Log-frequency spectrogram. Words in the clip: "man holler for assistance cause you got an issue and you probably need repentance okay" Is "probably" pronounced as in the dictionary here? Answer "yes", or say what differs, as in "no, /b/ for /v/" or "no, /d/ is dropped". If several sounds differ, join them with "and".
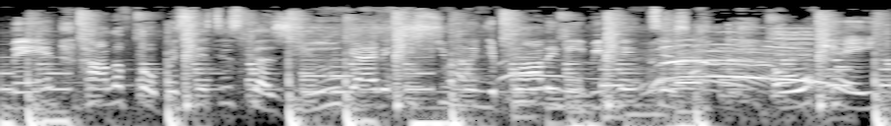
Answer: no, /b/ is dropped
